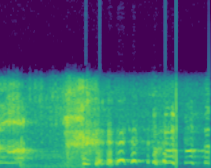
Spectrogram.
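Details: Person with hiccups while another laughs hard: a short, abrupt voiced catch in the throat followed by a brief vocal sound, likened to a frog; hiccup.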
